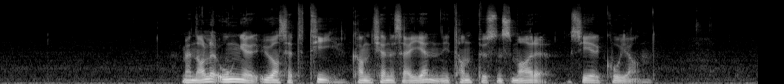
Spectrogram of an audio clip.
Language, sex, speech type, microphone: Norwegian, male, read, Shure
